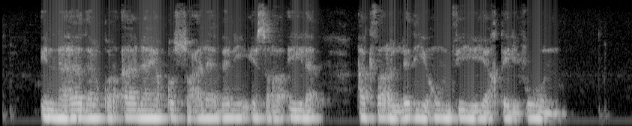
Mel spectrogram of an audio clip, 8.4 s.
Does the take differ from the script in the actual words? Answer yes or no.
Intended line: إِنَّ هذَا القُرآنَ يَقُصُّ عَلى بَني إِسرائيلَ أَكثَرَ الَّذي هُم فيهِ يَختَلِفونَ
no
